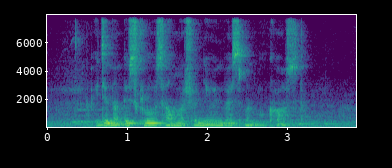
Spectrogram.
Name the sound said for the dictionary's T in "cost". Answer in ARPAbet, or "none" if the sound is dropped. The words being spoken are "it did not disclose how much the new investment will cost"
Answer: T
